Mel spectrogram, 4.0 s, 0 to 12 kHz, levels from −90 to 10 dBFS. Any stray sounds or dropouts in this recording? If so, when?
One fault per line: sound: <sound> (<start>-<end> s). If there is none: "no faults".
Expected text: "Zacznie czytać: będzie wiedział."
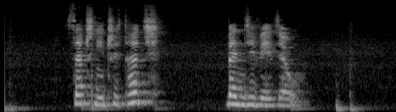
no faults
